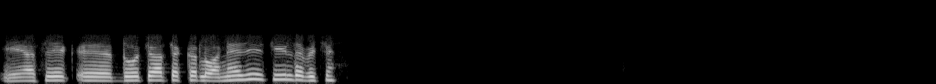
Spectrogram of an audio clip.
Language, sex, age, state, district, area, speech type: Dogri, male, 45-60, Jammu and Kashmir, Samba, rural, conversation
